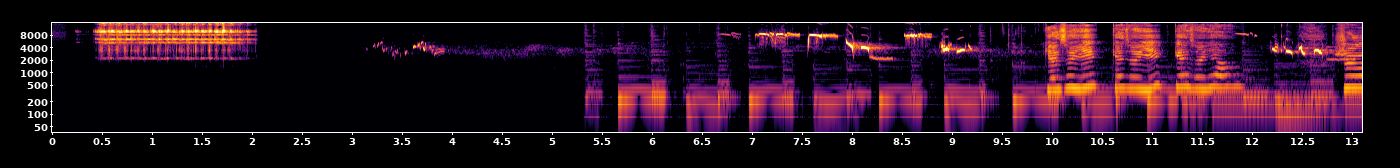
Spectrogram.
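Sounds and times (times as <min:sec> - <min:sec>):
tinkling bell-like chimes: 0:00.3 - 0:02.1
European robin tweeting and chirping: 0:03.1 - 0:13.0
light instrumental melody: 0:05.4 - 0:13.0.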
